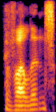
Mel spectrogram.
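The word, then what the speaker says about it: Świątek: But it's Sh- Swiatek. Who I think Swiatek. It's Swiatek. Swiatek. I thought it was a V. Swiatek.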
